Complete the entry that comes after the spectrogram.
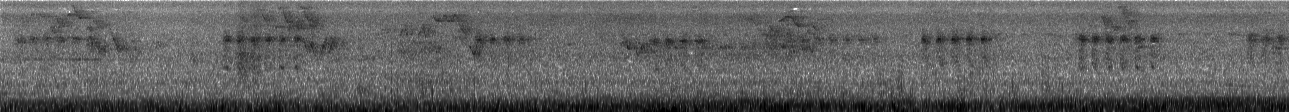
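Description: Birds calling: short trilled phrases, high-pitched, repeated every second or two, over a steady low outdoor rumble, with one brief louder knock about two-thirds of the way through.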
